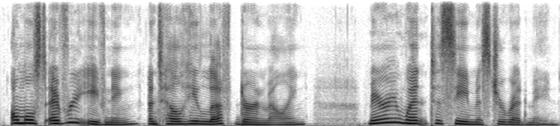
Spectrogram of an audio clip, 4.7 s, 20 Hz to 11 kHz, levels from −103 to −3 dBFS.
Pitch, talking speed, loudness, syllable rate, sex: 220 Hz, 165 wpm, -17 LUFS, 5.8 syllables/s, female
